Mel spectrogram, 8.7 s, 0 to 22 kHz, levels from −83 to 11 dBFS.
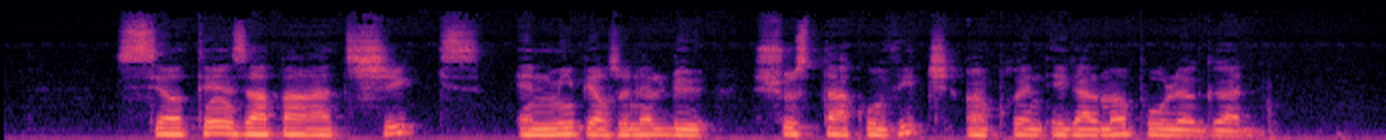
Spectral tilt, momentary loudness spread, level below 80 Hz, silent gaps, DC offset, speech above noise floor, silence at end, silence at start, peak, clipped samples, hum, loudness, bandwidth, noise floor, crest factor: -5.5 dB/octave; 10 LU; -42 dBFS; none; under 0.1%; 29 dB; 0.25 s; 0.75 s; -4 dBFS; under 0.1%; none; -21 LUFS; 14.5 kHz; -49 dBFS; 16 dB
